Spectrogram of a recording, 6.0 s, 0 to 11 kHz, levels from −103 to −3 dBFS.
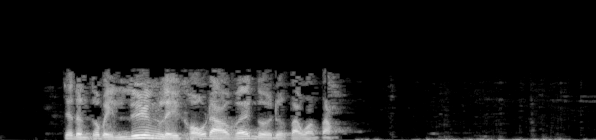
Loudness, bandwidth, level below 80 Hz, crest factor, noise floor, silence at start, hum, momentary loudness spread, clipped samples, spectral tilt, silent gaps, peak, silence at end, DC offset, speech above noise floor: -19 LUFS; 5.8 kHz; -54 dBFS; 18 dB; -86 dBFS; 0.65 s; none; 11 LU; under 0.1%; -11 dB/octave; none; -2 dBFS; 0.6 s; under 0.1%; 67 dB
